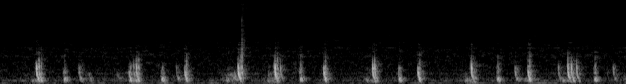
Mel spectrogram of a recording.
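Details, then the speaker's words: Mediastinal crunch (Hamman's sign): crunching, rasping clicks synchronous with heartbeat about 60 a minute, over anterior left hemithorax, as heart strikes air-containing tissue. "el crujido mediastínico es un sonido crujiente y rasposo sincrónico con el latido del corazón sobre el hemitórax izquierdo en la parte anterior cuando el corazón golpea un tejido con aire"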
